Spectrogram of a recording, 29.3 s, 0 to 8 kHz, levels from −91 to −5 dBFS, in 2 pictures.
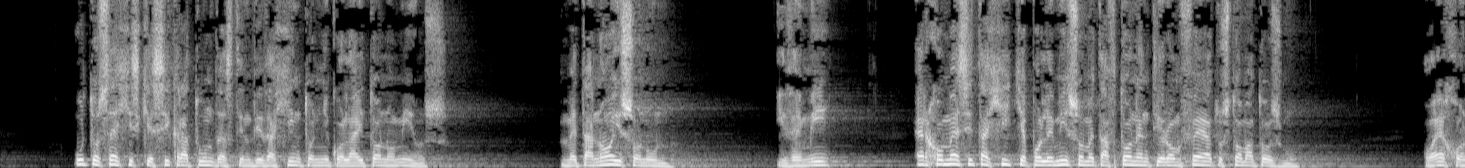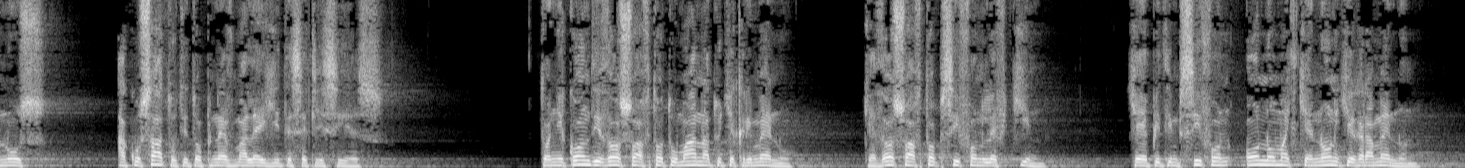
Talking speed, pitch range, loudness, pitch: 115 wpm, 120-170 Hz, -15 LUFS, 150 Hz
